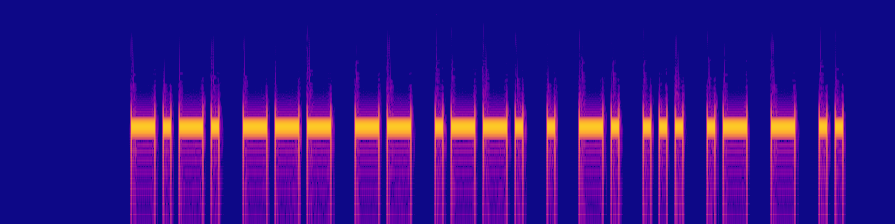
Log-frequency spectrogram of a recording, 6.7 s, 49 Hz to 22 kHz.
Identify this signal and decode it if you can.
Morse code, heard as a keyed tone, about 20 wpm, 700 Hz. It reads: COMPENSATI
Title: Build A Word - 5 Letters At A Time - 12-Letter Words - 20wpm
